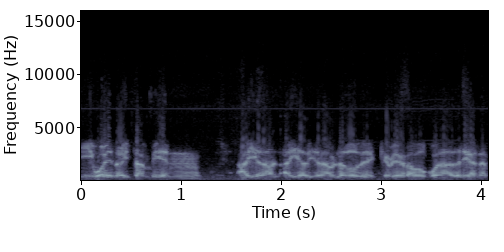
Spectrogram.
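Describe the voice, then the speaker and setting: A man speaks over noticeable background noise. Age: 40s. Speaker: folk musician and music producer. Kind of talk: radio interview.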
